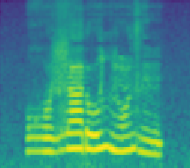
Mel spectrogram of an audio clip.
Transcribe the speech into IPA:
ʁʷ i˨ ɮ a˦ ɾ o˨˦ ʎ õ˨˦ z ĩ˨

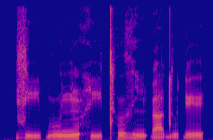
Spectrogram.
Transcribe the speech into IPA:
z iː˨ ɓ uː˦ ɲ ũ˦ h i˨˦ tʰ ʊ˦ ɣ ĩ˨ ɓ a˨ d u˨ ɗ ɪ˦

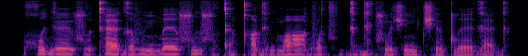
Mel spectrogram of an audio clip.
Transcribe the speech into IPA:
χʷ i ɡ ɛ̃ː sʷ æ kʰ æ ɡ ɜ v ĩ m ɛː sʷ i sʷ ɑ̤ kʼ æ̤ qʰ ʌ ɡ ɛ ɡ m ɑː ɡ v ʌ t͡sʰ i̤ ɡ æ̤ ɡ ɪ ɡ sʷ æ̃ ʃ ĩ ɡ t͡ʃʰ ɛ̃ tʷ ɛː ɡ æ ɡ

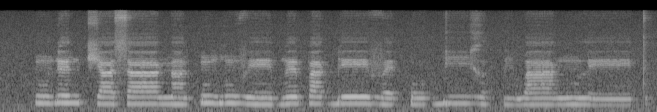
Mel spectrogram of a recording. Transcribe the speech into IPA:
p ũ˨ ɗ ɛ̃˧ n t͡ʃ a˨ s aː˨ ŋ ã˨ k͡p ũ˧ ɡ ũ˧ v eː˨ b ɛ̃˧ p a˧ ɡ͡b eː˧ v ɛ˨ k͡p o˨˦ ɡ͡b iː˦ ɣ ə˧ k͡p i˨ w aː˧ ŋ ũ˧ l eː˧ t

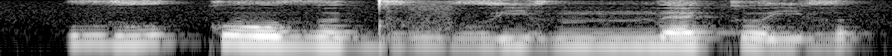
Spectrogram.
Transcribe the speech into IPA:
ð o̤ k o ð ɵ d ə̤ v o̤ j ə̤ nː ɛ k ɵ j ə̤

